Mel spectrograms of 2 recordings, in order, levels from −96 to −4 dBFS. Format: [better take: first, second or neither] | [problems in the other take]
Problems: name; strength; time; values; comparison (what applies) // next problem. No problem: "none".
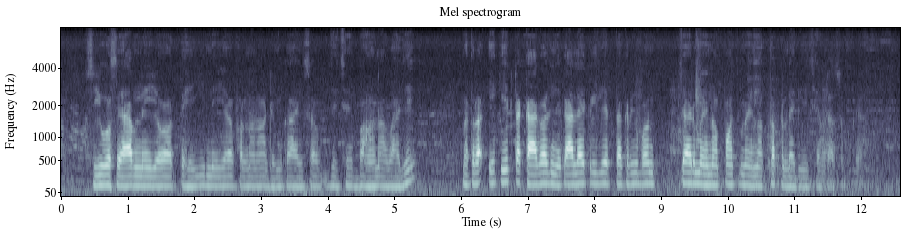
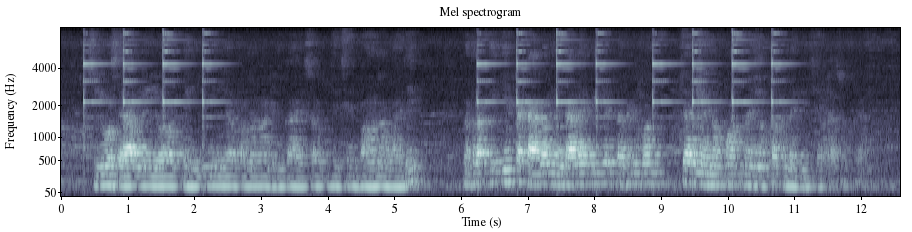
first | background sound (Chink, clink); 8 dB below the speech // room echo; dies away in 0.7 s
